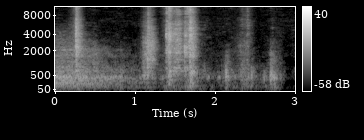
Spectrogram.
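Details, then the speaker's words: MIG welding 3 mm (1/8 in) steel, volts at maximum, gas at 3 L/min: short bursts of crisp bacon-fry crackle with quiet gaps, the sound wanted when wire speed is right; too little shielding gas would give banging. "you could hear that crackling sound that's the sound that you want"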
